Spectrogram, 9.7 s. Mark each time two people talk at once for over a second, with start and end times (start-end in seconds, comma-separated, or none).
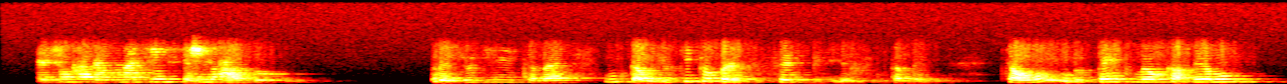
none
